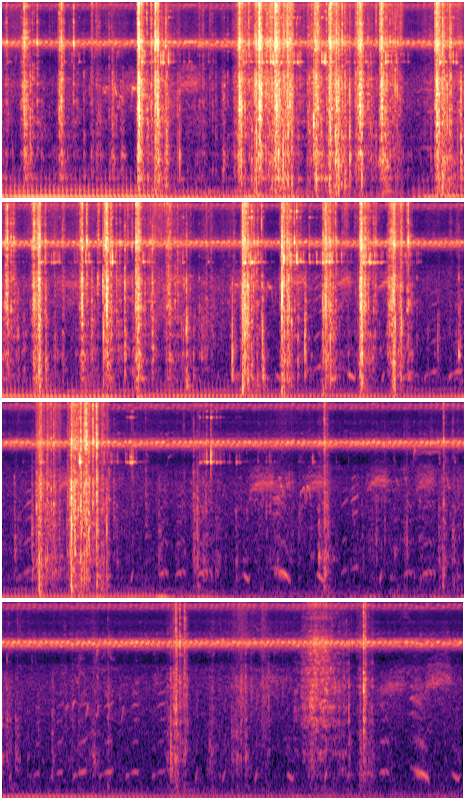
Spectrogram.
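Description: A trapped wild quail fluttering and beating its wings against the wire of a small cage trap: a rapid, irregular run of flaps and rattles over the first ten seconds that dies down to faint rustles in the second half.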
